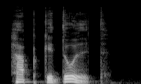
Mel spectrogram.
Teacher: Am Wortende spricht man das B härter aus. Dann klingt es fast wie ein P. Zum Beispiel: Hab Geduld.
